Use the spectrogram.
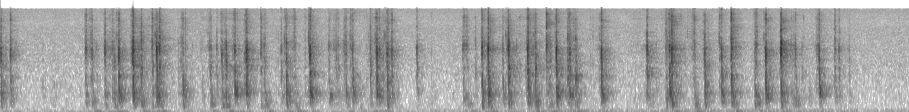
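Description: Fingertips of both hands type on a full-size pink ROYCHE Disney Mickey Mouse retro keyboard with a plastic case, round dark green plastic keycaps and membrane switches. A quick, uneven run of dry, bright plastic taps and clacks with very short decay, briefly easing off just past the two-second mark before resuming.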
